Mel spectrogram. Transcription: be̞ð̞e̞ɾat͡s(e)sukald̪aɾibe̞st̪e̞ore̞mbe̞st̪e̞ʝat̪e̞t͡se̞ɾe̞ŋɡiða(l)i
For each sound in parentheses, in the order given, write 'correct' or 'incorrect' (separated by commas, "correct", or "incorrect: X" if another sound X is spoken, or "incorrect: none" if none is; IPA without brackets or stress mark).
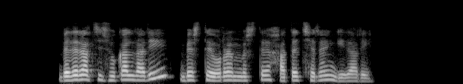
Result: incorrect: i, incorrect: ɾ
